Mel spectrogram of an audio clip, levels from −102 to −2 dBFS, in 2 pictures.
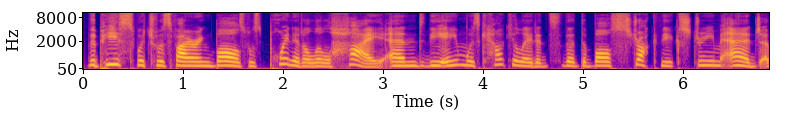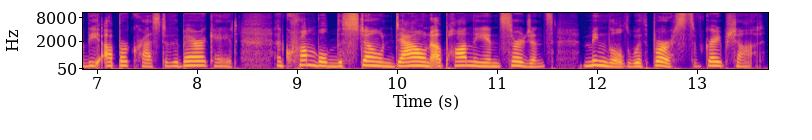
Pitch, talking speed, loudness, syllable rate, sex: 225 Hz, 195 wpm, -20 LUFS, 5.2 syllables/s, female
